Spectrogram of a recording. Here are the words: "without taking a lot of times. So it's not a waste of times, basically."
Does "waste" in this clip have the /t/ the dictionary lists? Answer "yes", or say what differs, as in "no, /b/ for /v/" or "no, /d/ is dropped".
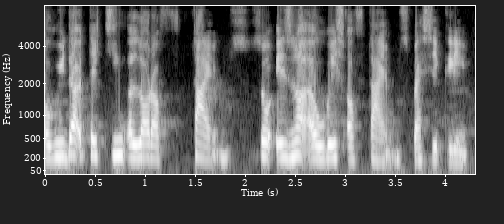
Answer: yes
